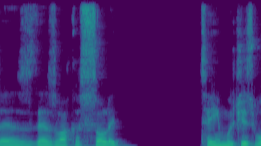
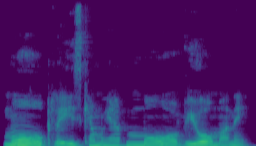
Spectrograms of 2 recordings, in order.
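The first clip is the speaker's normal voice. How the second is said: higher, louder begging orphan voice; a hammed-up workhouse orphan asking for more; mock Oliver Twist plea; 6 semitones higher, 4 dB louder than usual. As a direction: hold out the bowl and beg like Oliver Twist. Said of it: "like Oliver Twist".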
